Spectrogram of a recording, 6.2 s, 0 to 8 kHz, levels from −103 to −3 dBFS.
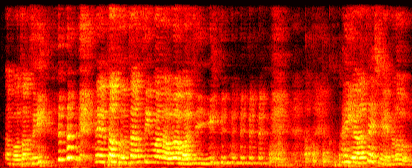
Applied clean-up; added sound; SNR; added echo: none; none; none; reverberation time 0.4 s.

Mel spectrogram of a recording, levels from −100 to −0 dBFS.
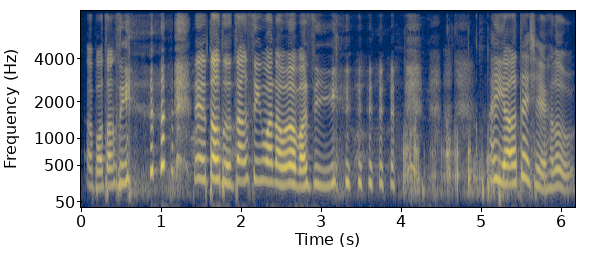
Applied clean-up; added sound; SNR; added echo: none; none; none; none.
